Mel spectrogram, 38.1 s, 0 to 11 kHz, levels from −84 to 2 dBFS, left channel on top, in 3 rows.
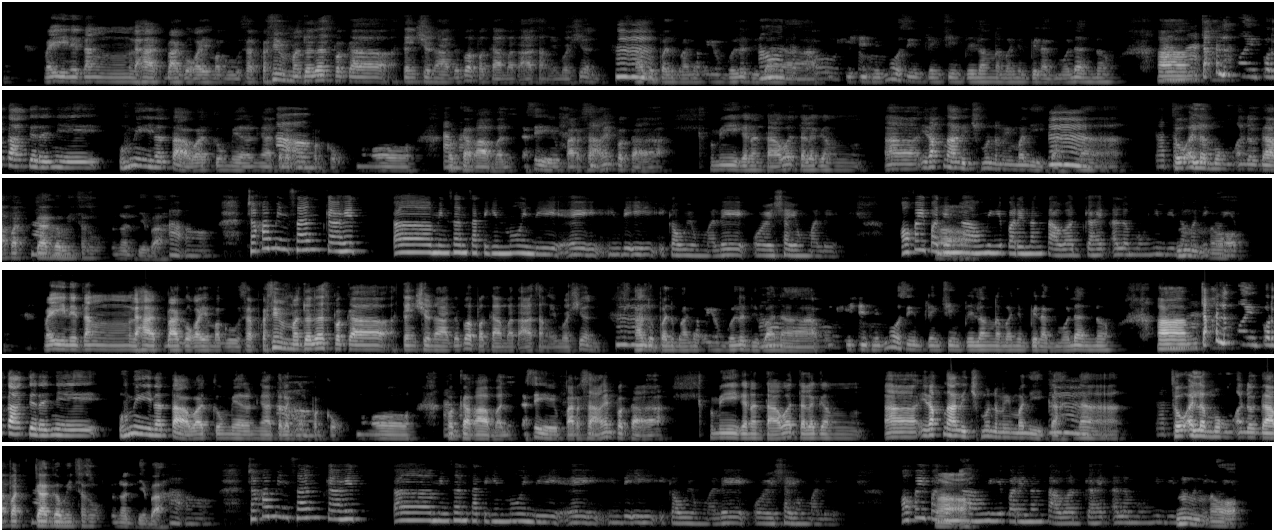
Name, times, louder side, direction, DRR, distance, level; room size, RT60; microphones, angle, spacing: voice 1, 0.4-6.0 6.3-8.2 8.4-15.8 16.3-23.9 24.4-27.1 34.8-35.1 37.2-37.8, right 6 dB, 80° right, 10 dB, 0.4 m, -34 dB
voice 2, 6.1-6.6 7.6-7.8 8.1-8.4 8.6-8.8 11.6-12.0 15.4-15.9 17.1-17.4 18.3-18.4 23.2-23.6 24.3-24.4 25.7-26.1 27.1-29.0 29.3-37.8, left 5 dB, 40° left, 10 dB, 0.3 m, -38 dB
5.0 x 2.2 x 4.3 m, 0.28 s
head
